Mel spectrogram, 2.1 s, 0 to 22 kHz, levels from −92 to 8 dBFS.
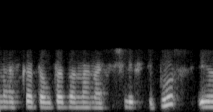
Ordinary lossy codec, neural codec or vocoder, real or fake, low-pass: AAC, 32 kbps; none; real; 3.6 kHz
